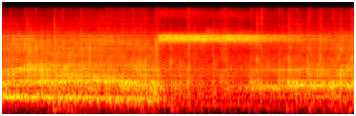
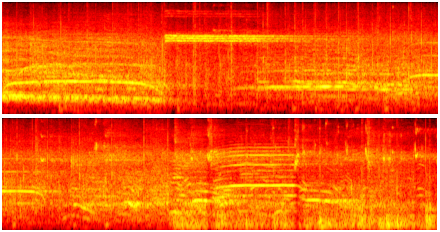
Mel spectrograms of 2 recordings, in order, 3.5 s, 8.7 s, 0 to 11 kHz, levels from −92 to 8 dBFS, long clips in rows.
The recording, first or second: second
